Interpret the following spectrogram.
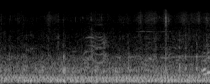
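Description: Crowd of people calling and shouting over a steady low rumble, with wind on the microphone.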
